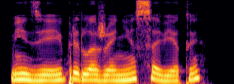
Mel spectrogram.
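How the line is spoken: Grim inquiry. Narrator (Russian): мрачно поинтересовался Эл-Ахар

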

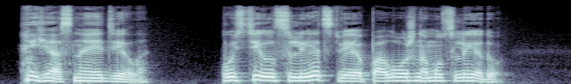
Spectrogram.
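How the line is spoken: Angry snort. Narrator (Russian): фыркнул полковник со злостью

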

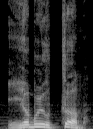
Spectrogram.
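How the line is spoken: Exhausted growling whisper. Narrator (Russian): попытался прореветь Тра, но обессиленные слова прозвучали рычащим шепотом

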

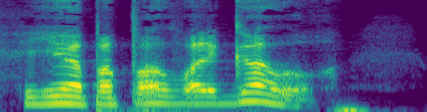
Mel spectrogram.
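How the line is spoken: Groaned. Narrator (Russian): простонал Дред

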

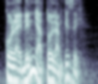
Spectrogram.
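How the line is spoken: Irritated shout. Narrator (Vietnamese): Sẵn bực trong người, hắn quát

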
